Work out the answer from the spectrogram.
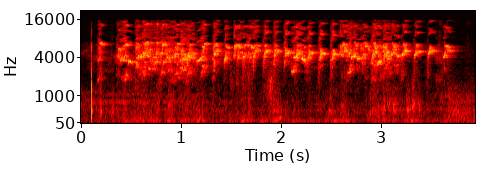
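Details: Lovebirds in a colony, a dense chorus of high shrill chirps and squeaky twitters overlapping continuously, with a brief sharp click near the start.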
